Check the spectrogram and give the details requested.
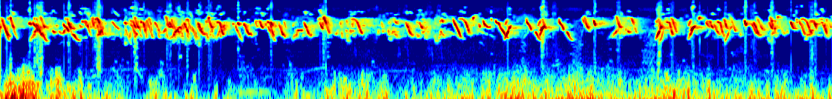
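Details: Canário-da-terra, or saffron finch, calling loudly in a long, busy series of quick, high chirped and trilled notes, repeated continuously over faint background rumble.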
